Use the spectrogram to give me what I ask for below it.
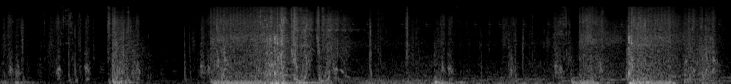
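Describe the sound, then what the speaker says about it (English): A carpet bomb attack in the video game Vampire Crawlers: a rapid string of loud, dense blasts and impacts that rumble on continuously for several seconds, with sharp bursts scattered throughout. "The carpet bomb."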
